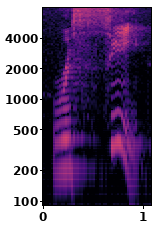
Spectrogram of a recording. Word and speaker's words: receipt: A held T is a T that is not really released. I bring the tongue up or I block the air here, receipt, and that's the T.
